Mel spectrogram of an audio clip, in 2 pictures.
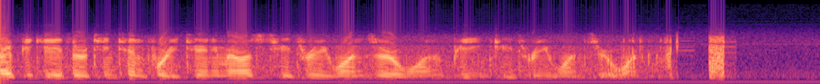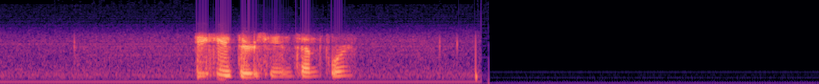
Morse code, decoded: none

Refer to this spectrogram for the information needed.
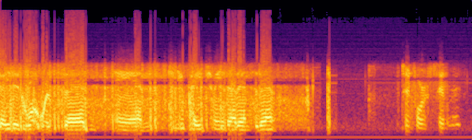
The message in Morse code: none

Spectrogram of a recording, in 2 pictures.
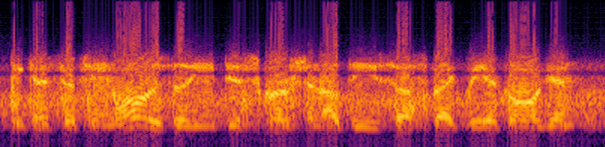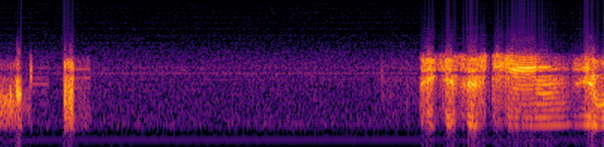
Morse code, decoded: none

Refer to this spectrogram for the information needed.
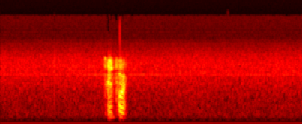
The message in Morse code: none

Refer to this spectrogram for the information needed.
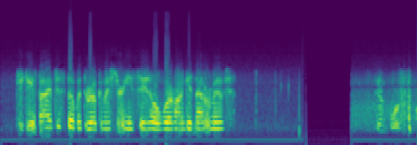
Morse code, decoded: none

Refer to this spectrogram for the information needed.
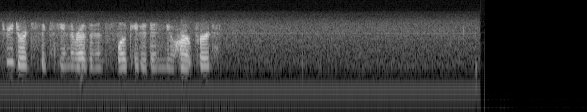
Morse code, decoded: none

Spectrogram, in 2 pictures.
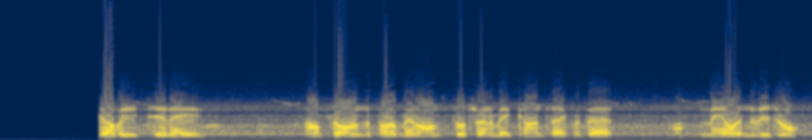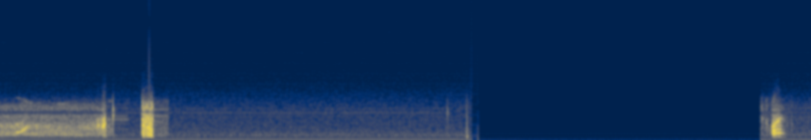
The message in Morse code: none

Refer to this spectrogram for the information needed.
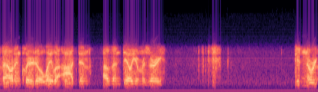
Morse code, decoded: none

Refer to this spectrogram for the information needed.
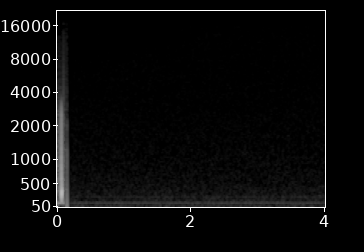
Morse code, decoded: none

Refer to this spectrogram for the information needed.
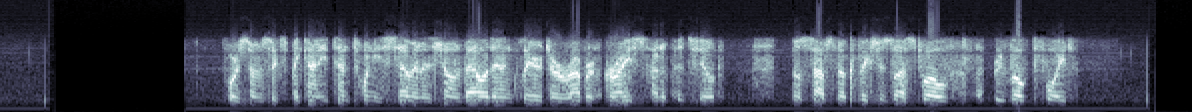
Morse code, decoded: none

